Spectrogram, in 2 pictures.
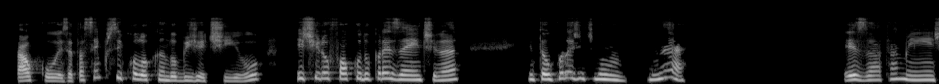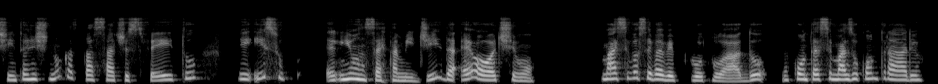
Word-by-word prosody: tal 170 +2 +5
coisa", 160 -3 -3
tá 205 - -4
sempre 320 +10 -9
se 300 - -2
colocando 210 -6 +1
objetivo, 170 +2 -3 0.3
e 275 - -1
tira 275 +1 -2
o - - -4
foco 260 -1 0
do 250 -1 -1
presente, 220 -6 +1
né. 205 +4 +1 0.7
Então 235 +1 +4
quando 275 +4 -3
a - - -4
gente 255 -1 -4
não 220 -6 +3 0.2
né? 250 +9 -1 1.6
Exatamente, 205 0 0
então 205 +3 -2
a - - +4
gente 240 0 0
nunca 310 +5 -3
tá 220 -3 0
satisfeito, 205 +6 -2 0.4
e 240 -1 0
isso 320 -1 -4 0.4
em 220 +6 +5
uma 245 -2 +7
certa 195 -2 0
medida 205 - -1
é 225 +2 +1
ótimo. 200 -7 +3 0.7
Mas 255 +2 +4
se 265 - -6
você 290 -1 0
vai 230 -3 +4
ver 195 -1 +4
por 190 - 0
outro 180 0 -3
lado, 155 +9 +1 0.2
acontece 230 +3 +1
mais 230 -1 +5
o 250 - +1
contrário, 230 -6 0
220 Hz, 150 wpm, -24 LUFS, 195-250 Hz, 1.6 s, uma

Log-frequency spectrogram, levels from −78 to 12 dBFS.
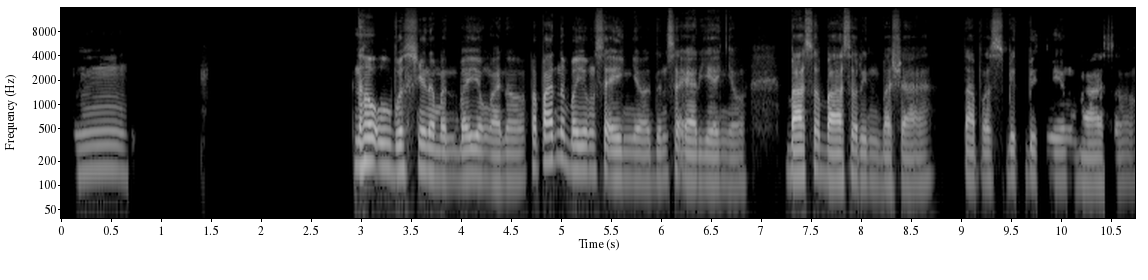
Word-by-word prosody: Hmm. 155 +1 -6 2.3
Nauubos 170 -4 +4
niyo 160 - +3
naman 130 -1 -2
ba 130 - 0
yung 135 -1 +1
ano 125 +1 -3
Papano 200 +4 +2
ba 155 - +4
yung 155 -1 +1
sa 150 - 0
inyo 125 -1 -1
dun 125 +1 -9
sa 130 - -2
area 120 -1 0
niyo? 115 -1 -10 0.4
Baso-baso 135 -2 +5
rin 120 -2 -8
ba 115 - -1
siya, 115 +3 -5 0.2
tapos 125 -2 -2
bitbit 135 -1 -8
niyo 125 -1 -5
yung 125 - -12
baso? 115 0 -4
130 Hz, 140 wpm, -23 LUFS, 120-150 Hz, 2.3 s, Baso-baso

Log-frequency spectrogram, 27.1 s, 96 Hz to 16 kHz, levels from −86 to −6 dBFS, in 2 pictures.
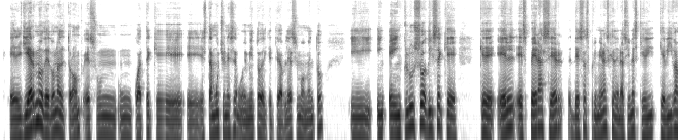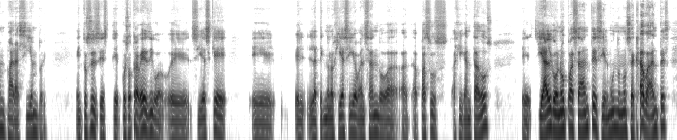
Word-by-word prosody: el 105 0 +1
yerno 155 - +6
de 120 -4 +5
Donald 125 -2 0
Trump 135 - -2
es 105 0 -3
un 115 -1 -3
un 105 -1 -5
cuate 110 +5 -2
que 100 -1 -4
está 95 +3 -3
mucho 125 +1 -2
en 120 - -2
ese 130 +4 -3
movimiento 100 +1 -3
del - - +1
que - - -8
te - - -2
hablé 100 +3 -1
hace 110 +1 -7
un - - -3
momento. 105 - -4 0.5
Y 110 -2 -4
y 125 0 -2
e - - +1
incluso 150 +8 +2
dice 140 +3 0
que, 110 -5 -1 0.4
que 120 -3 +2
él 145 +7 +3
espera 130 +5 +1
ser 135 +2 0
de 115 - -2
esas 140 +5 -3
primeras 125 +4 -2
generaciones 120 +2 -3
que 105 - -6
vi 115 +3 -2
que 110 -3 0
vivan 130 +4 -1
para 100 -2 0
siempre. 115 +5 -5 0.5
Entonces 125 0 -2
este 105 -2 -3
pues 110 0 -3
otra 115 - +3
vez 145 -4 +7
digo, 135 +2 -2
eh, 95 -1 -2
si 100 +2 -5
es 105 - 0
que, - - 0 0.5
eh, 90 -3 -5 0.4
el - - -3
la - - 0
tecnología 105 +4 0
sigue 120 +1 -1
avanzando 105 +2 0
a - - -2
a - - -9
a - - -8
pasos - - -4
agigantados, 105 - 0 0.6
eh, - - -3
si - - +3
algo 140 -2 +9
no 140 +1 +5
pasa 130 -3 +4
antes, 150 +1 +2
si 115 - -2
el 105 - +1
mundo 135 +2 +1
no 135 +1 +2
se 125 - 0
acaba 115 -1 +5
antes, 155 +4 0
115 Hz, 170 wpm, -23 LUFS, 105-135 Hz, 0.6 s, algo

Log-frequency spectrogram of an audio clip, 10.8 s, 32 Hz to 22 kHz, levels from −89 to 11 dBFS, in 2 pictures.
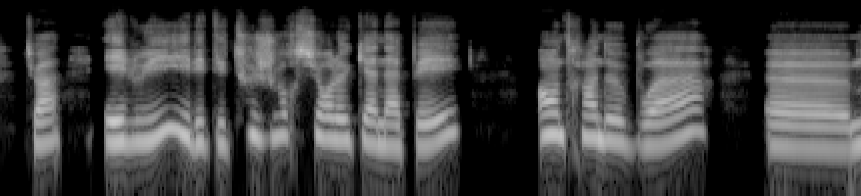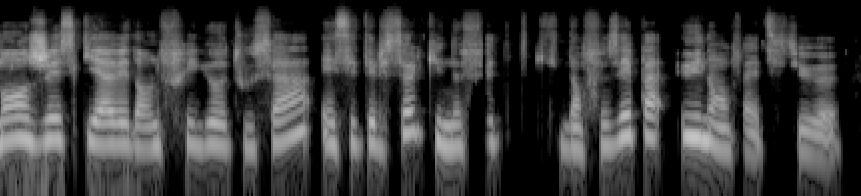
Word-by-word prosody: tu - - -3
vois? 200 +3 +1 0.3
Et 200 0 +7
lui 230 +9 +2
il 225 - -1
était 185 -1 -4
toujours 245 +4 +1
sur 230 -2 +7
le 215 0 +1
canapé 190 +4 0 0.5
en 255 +1 +4
train 235 -1 -1
de 210 -2 -1
boire, 195 +10 -1 0.4
heu, 165 -2 +1
manger 215 +2 +6
ce 205 - +2
qu'il 200 - -2
y - - +4
avait 185 0 +1
dans 165 -1 -5
le 175 - -8
frigo 185 0 -5
tout 165 -1 -10
ça 220 - -2
et 185 - -5
c'était 190 +1 -1
le 170 - -3
seul 270 - -1
qui 205 - -4
ne 175 - -6
faite 200 +4 -10 0.2
qui 175 - -13
n'en 160 -1 -6
faisait 195 +10 -3
pas 235 -2 -3
une 230 -3 +2
en 160 -4 -6
fait 140 - -11
si - - -8
tu 145 - -8
veux. 125 - -9
195 Hz, 235 wpm, -22 LUFS, 175-230 Hz, 0.5 s, Et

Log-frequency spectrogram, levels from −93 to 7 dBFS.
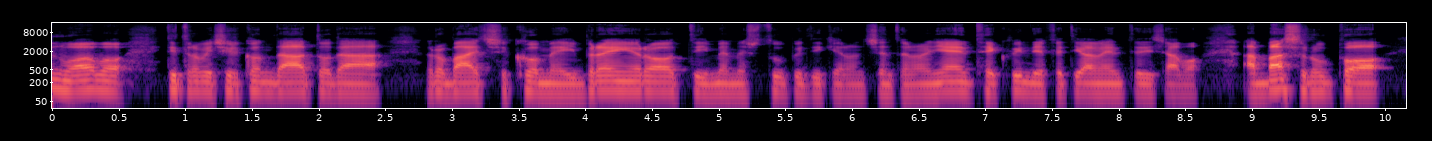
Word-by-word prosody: nuovo, 115 -2 +1 0.3
ti - - -2
trovi 105 -1 -5
circondato 105 -1 +1
da 95 -2 +1 0.3
robacce 100 0 +1
come 95 -3 -4
i 95 0 -4
brainrot, 110 +1 +2
i 100 -2 -4
meme 95 0 -7
stupidi 95 -1 -10
che 95 - -12
non 90 0 -13
c'entrano 90 0 -9
niente, 100 +1 +1
e - - +3
quindi, 105 -3 -4
effettivamente, 95 0 -4
diciamo, 90 -1 -5 0.3
abbassano 105 +1 +6
un 105 -1 -7
po', 95 0 +4
100 Hz, 135 wpm, -26 LUFS, 95-105 Hz, 0.3 s, abbassano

